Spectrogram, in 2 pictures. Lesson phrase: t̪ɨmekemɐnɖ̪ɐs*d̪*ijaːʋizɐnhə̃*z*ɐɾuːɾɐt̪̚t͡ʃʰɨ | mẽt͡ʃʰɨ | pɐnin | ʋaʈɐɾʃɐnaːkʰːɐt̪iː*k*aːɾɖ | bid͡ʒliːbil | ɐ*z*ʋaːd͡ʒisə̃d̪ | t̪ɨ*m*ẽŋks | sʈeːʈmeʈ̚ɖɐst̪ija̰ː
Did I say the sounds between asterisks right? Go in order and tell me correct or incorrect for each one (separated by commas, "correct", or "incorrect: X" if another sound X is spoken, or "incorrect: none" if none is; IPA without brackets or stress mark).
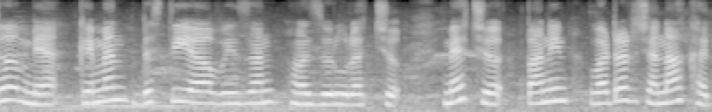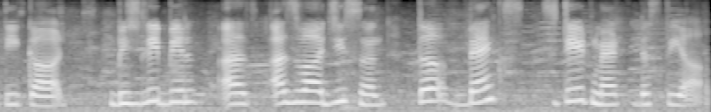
incorrect: t̪, correct, correct, correct, incorrect: b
